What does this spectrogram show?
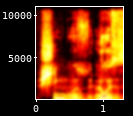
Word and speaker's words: Shingouzlooz: wilfrid lupano qui s'appelle c'est hyper dur à prononcer attention shing blues voilà c'est quand même un titre génial qu'il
